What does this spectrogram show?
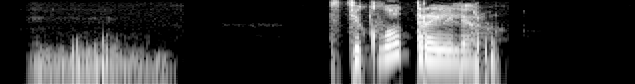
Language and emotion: Russian, neutral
